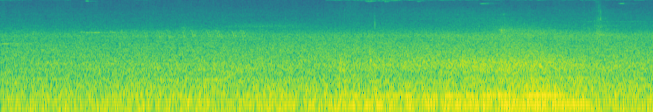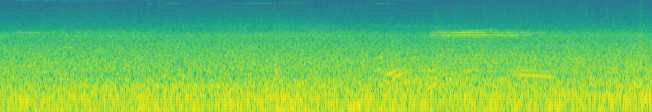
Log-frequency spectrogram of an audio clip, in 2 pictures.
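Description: Road traffic on a city street: car and pickup-truck engines and tyres passing in a steady rumble, swelling a little louder about five seconds in.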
